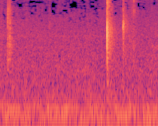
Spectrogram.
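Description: A sharp click about one and a half seconds in, followed closely by a fainter one: a crop top's small metal clips snapping shut onto the waistband of denim jeans.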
